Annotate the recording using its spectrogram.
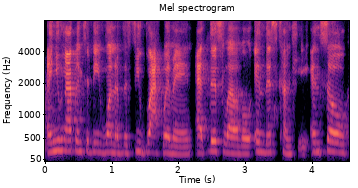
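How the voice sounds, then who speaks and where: A woman's voice: medium pitch, steady tone, a little fast. A woman interviews a guest as a podcast host. Her voice sits in a medium register. She talks informally, building long questions and checking in along the way. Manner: informal, often checks in with "right?". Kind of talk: casual conversational interviewing.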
